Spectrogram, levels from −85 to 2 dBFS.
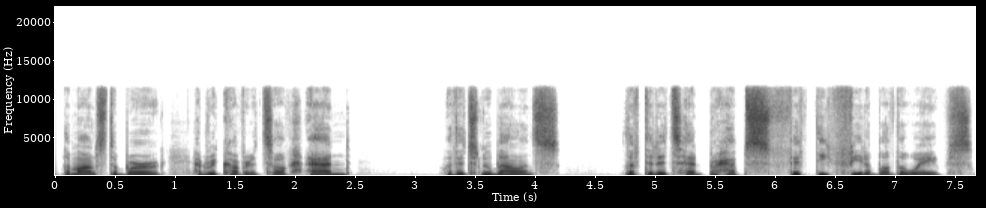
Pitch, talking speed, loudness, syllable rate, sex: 115 Hz, 155 wpm, -21 LUFS, 5.7 syllables/s, male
